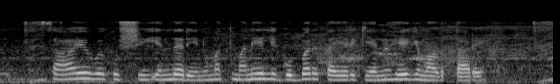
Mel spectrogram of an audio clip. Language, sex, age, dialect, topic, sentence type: Kannada, female, 31-35, Coastal/Dakshin, agriculture, question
